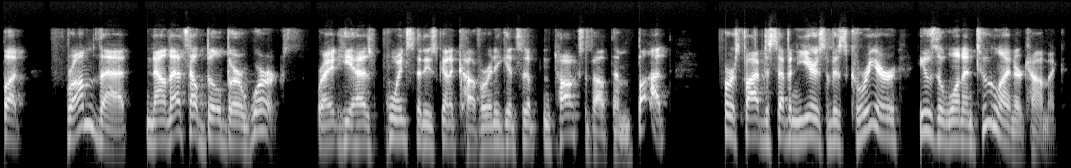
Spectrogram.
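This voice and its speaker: A middle-aged man, a guest comedy writer and teacher, in casual podcast chat, lively and acting out jokes as he explains them. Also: medium pitch, moderate pace, dry recording, highs cut off. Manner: animated, acts out jokes and quotes.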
